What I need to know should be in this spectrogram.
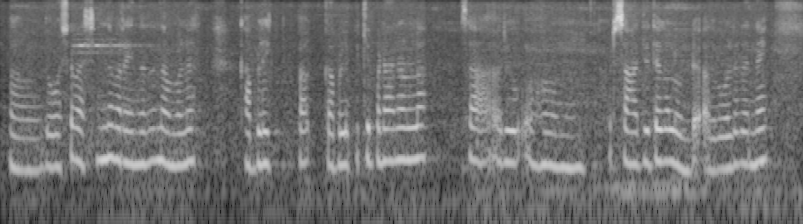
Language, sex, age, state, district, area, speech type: Malayalam, female, 18-30, Kerala, Kottayam, rural, spontaneous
